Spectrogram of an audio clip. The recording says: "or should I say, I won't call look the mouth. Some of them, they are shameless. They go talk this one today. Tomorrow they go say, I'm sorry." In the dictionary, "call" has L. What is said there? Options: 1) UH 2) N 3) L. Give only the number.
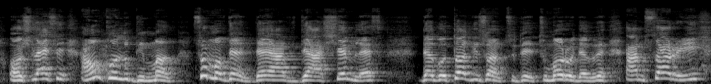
2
